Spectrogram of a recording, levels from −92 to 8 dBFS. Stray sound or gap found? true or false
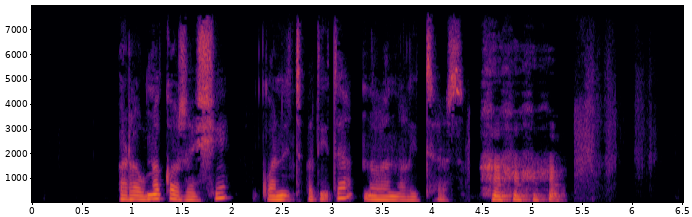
true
